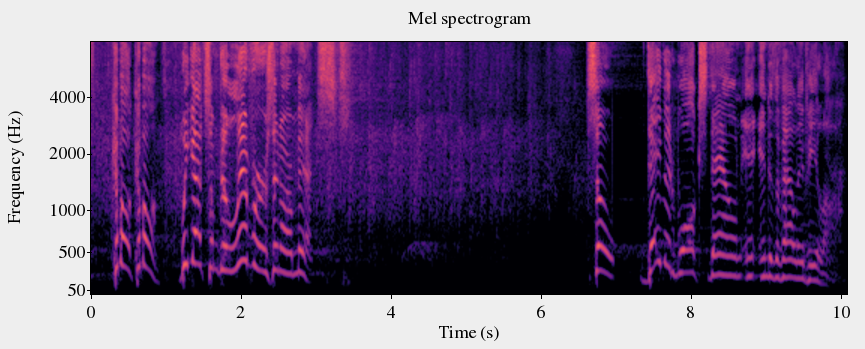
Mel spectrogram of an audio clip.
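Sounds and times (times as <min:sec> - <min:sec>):
audience clapping: 0:00.0 - 0:06.8
speech: 0:00.3 - 0:03.4, 0:06.7 - 0:10.0.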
